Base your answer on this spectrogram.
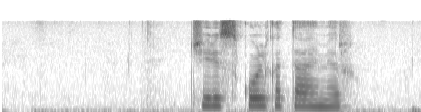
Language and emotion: Russian, neutral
